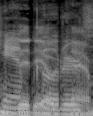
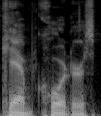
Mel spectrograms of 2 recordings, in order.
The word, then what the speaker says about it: camcorders: You know, it was that advent of uh people had camp coders in their in their in their home. Uh it's pronounced camcorders, by the way. What did I say? Camp coders.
